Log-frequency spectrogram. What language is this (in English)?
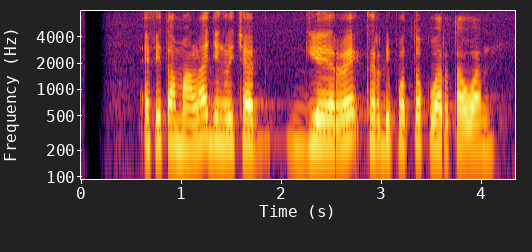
Sundanese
